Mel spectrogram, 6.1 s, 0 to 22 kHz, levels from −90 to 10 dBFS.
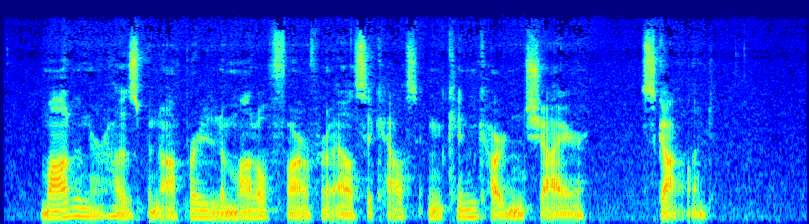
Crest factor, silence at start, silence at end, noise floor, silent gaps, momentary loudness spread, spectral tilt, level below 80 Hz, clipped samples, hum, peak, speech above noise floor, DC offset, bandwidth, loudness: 20 dB; 0.3 s; 0.75 s; -55 dBFS; none; 7 LU; -4.5 dB/octave; -54 dBFS; under 0.1%; none; -2 dBFS; 33 dB; under 0.1%; 16 kHz; -22 LUFS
